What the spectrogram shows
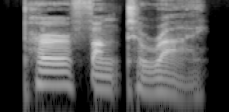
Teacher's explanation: Perfunctory has 4 syllables, and the stress is on that second syllable, that funk.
